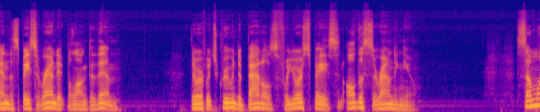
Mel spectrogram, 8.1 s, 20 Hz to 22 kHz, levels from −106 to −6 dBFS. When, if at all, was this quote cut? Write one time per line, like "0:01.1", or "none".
0:03.1
0:05.5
